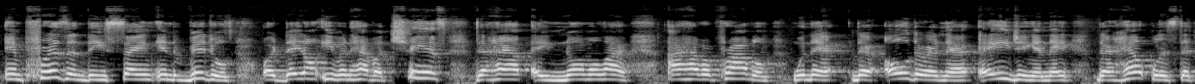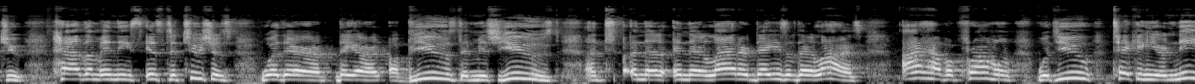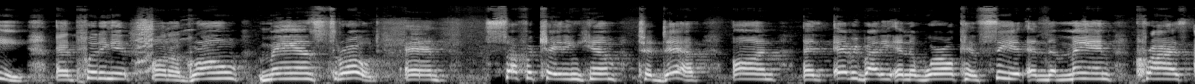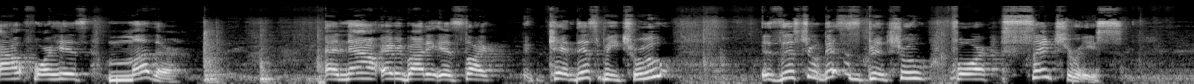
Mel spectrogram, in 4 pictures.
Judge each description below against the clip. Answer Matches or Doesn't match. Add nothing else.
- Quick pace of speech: Doesn't match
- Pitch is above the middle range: Matches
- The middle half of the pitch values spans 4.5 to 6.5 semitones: Doesn't match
